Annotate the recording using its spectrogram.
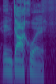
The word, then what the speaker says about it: Ngakoue: Ngakoue.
